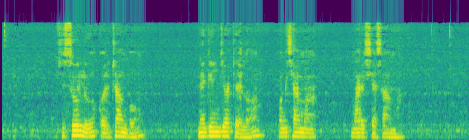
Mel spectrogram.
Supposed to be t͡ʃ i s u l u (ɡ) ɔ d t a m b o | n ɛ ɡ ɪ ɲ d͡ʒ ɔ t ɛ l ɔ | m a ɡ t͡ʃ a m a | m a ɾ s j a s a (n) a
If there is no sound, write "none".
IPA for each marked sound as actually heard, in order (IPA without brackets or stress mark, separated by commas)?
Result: k, m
